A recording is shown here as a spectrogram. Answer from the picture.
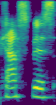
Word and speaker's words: CASBS: do you pronounce that is it just c-a-s-b-s you do you do try and pronounce the acronym thank you um and caspers uh they managed some of the programs and project caspers that's what you do including ethics and Society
